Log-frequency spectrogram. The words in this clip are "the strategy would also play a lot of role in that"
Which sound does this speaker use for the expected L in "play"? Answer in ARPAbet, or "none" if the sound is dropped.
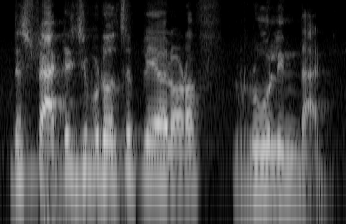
L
